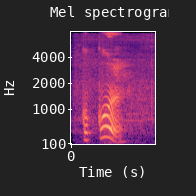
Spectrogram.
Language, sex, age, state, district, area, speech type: Assamese, female, 60+, Assam, Dhemaji, rural, read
